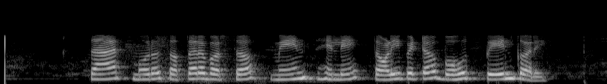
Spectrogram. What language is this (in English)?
Odia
